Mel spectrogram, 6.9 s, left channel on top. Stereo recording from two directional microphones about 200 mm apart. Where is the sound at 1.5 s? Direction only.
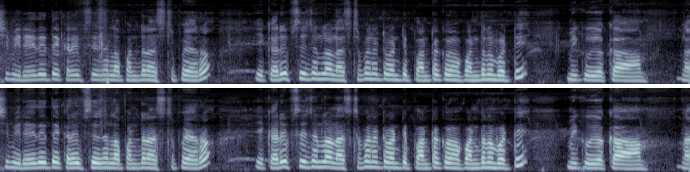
20° left (ahead or behind).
